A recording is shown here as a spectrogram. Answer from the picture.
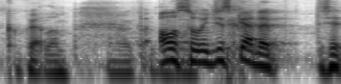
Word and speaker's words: Coquitlam: Coquillion is going to be amazing. Oh, no, it's pronounced Coquitlam.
